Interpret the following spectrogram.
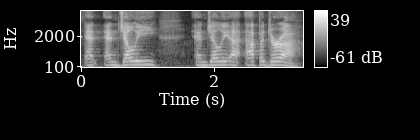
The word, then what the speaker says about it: Anjali Appadurai: I always get her name wrong. It's Anjali Appadurai, right?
